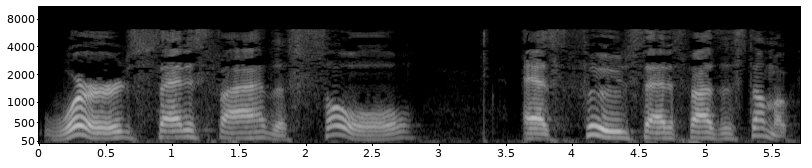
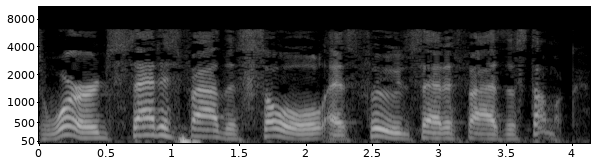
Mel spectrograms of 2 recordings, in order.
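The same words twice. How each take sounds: First: Very slow, loud, stretched-out verse; deliberate, drawn-out scripture emphasis; slow emphatic repeat. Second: Loud, slowish verse reading; emphatic preacher reading a proverb; scripture reading. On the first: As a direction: drive each word home with pauses. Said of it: "listen to what that's saying". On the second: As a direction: read the verse out firmly, lifting at the end. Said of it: "it says". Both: Real, not acted.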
